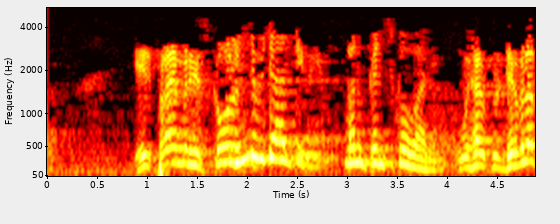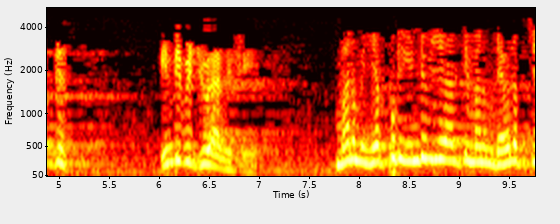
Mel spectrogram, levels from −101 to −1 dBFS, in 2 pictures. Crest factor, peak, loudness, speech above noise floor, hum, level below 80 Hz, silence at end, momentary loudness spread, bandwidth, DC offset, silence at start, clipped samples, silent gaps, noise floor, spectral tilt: 16 dB; 0 dBFS; -15 LUFS; 33 dB; none; -42 dBFS; 0 s; 12 LU; 3.9 kHz; under 0.1%; 0 s; under 0.1%; none; -47 dBFS; -11.5 dB/octave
